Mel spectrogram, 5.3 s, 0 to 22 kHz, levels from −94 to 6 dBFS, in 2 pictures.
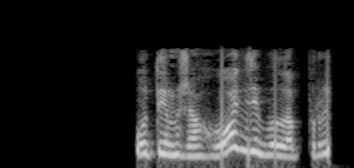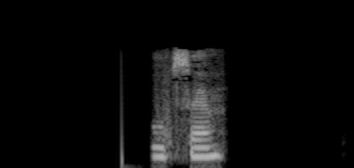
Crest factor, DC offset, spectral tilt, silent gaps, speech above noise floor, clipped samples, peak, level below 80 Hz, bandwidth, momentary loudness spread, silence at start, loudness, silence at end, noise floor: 18 dB; under 0.1%; -4.5 dB/octave; 2.61-3.56 s, 3.71-3.77 s; over 71 dB; under 0.1%; -4 dBFS; -58 dBFS; 7.8 kHz; 15 LU; 1 s; -20 LUFS; 1 s; under -90 dBFS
